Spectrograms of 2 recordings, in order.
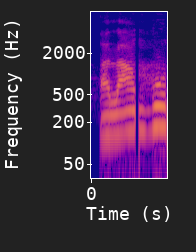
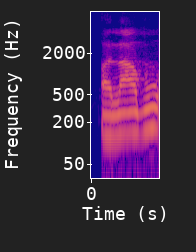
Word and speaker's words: अलाबू: और व्यापगत लेप अलाभवत, अलाम्बू नहीं बोलते हैं, कई लोग अलाम्बू का उच्चारण करते हैं, अलाबू अर्थात तुम्बी, व्यापगत लेप अलाभवत, वो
